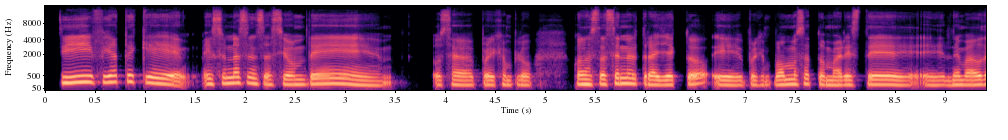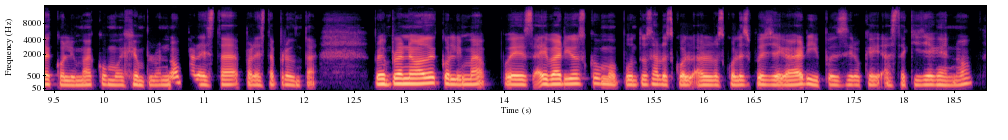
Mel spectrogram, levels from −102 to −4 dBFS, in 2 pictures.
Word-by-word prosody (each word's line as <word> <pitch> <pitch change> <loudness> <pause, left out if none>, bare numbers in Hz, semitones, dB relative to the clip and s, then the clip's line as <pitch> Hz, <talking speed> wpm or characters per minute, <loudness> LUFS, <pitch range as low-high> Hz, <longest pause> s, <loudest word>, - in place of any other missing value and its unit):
Sí, 245 +3 +4
fíjate 255 +2 0
que 210 -8 +2
es 185 -1 -3
una 220 +1 +3
sensación 175 -5 -1
de 165 - 0 0.4
o - - -4
sea, 155 -1 -2
por 160 - -1
ejemplo, 160 -1 -3 0.4
cuando 180 0 +3
estás 180 +1 0
en 205 0 +4
el 195 -2 +1
trayecto, 165 -1 +2
eh, 155 -1 +1
por 160 - -4
ejemplo, 160 +1 -3
vamos 180 +2 0
a 190 - 0
tomar, 160 -2 -1
este, 165 -1 +1
el 150 - -6
Nevado 165 0 +2
de 175 0 +2
Colima 155 0 -2
como 165 -2 -4
ejemplo, 155 0 -4
¿no?, 190 +9 -3
para 180 -8 -3
esta 170 +2 -2
para - - -3
esta 150 - -5
pregunta, 155 -3 -5 0.5
por - - +1
ejemplo, 190 +2 +6
el 195 - +5
Nevado 195 +1 +6
de 220 - +5
Colima, 180 -1 0
pues, 175 -1 +2
hay 185 - +2
varios 190 +1 +3
como 205 -2 -3
puntos 165 +1 -3
a 175 - -1
los 165 -1 -2
cual - - 0
a 160 - -2
los 160 -1 0
cuales 160 0 -2
puedes 165 - -1
llegar 165 +2 +1
y 160 - -1
puedes 155 -1 -4
decir: 160 +1 -4
"Okey, 160 +1 -5
hasta 140 - -9
aquí 160 - -9
llegué", 165 -1 0
¿no?, 175 +7 -6
170 Hz, 200 wpm, -22 LUFS, 160-185 Hz, 0.5 s, ejemplo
